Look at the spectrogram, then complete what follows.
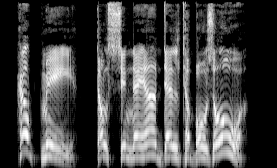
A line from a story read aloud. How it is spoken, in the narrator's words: Don Quixote shouted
